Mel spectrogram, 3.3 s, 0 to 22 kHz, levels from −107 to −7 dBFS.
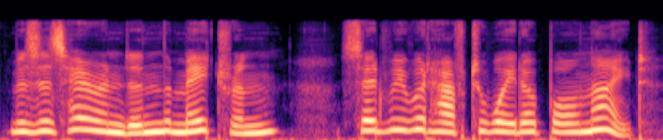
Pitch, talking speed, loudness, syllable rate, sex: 255 Hz, 235 wpm, -14 LUFS, 5.2 syllables/s, female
